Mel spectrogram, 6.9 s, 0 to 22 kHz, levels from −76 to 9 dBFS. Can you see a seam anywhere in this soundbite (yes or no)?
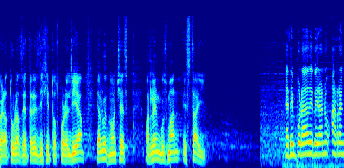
yes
